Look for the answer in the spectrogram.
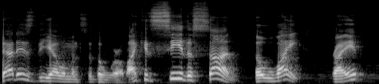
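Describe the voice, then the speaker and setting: A man's voice: a little high, very animated, normal speed. A man livestreaming a game, talking in a casual, rambling, chatty way and slipping into playful role-play. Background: game music.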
